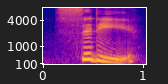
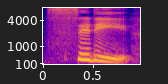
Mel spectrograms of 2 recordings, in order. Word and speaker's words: city: and friendly and welcoming city city also this word has a t change to a d City I've always wanted to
